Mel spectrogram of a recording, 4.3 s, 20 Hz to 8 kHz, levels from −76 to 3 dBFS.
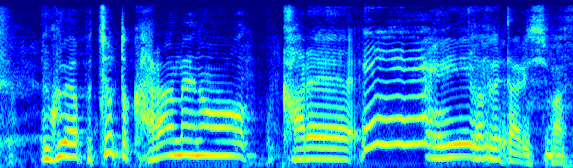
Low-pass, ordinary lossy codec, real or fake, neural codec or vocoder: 7.2 kHz; none; fake; codec, 16 kHz, 4 kbps, FunCodec, trained on LibriTTS, 50 frames a second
